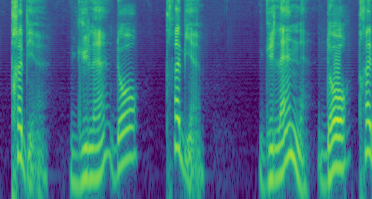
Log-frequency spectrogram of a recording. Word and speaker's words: dort: Il dort. You don't pronounce this.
